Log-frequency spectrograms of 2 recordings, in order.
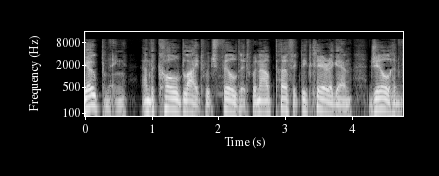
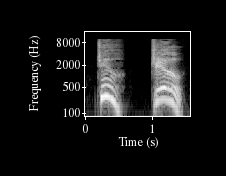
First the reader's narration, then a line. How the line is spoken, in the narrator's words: they shouted frantically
